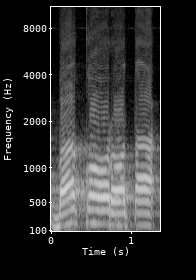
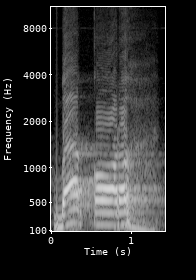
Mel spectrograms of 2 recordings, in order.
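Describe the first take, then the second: First: The word ends with a t and a vowel. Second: The word ends with an h sound. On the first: The speaker calls it wrong. "Jangan dibaca bakorota, enggak" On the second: The speaker calls it right. "Ini dirubah jadi huruf H"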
